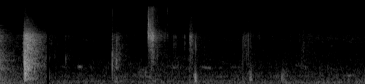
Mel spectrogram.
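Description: Footsteps in sandals slap on a hard floor, coming closer.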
